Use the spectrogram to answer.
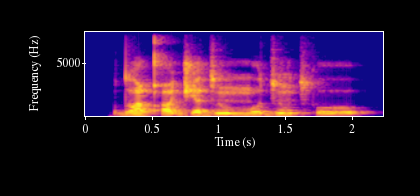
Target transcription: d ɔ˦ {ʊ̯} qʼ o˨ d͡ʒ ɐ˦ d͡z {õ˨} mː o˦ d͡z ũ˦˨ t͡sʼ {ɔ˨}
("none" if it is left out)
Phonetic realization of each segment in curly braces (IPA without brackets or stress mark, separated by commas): ə̯, õ˨, o˨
